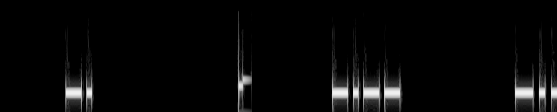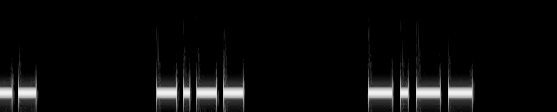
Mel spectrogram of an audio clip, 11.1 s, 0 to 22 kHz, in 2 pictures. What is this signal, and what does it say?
Morse code, heard as a keyed tone, about 20 wpm, spaced as for 6 wpm, 700 Hz. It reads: N YYYY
